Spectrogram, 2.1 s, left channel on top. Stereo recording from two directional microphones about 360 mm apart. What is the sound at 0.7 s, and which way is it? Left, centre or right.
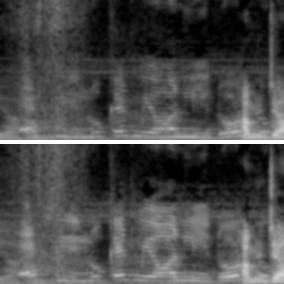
A child's voice, centre.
